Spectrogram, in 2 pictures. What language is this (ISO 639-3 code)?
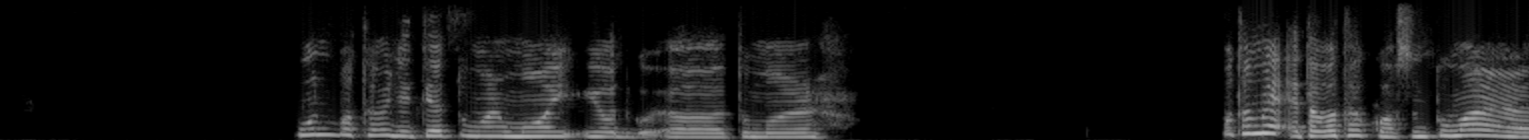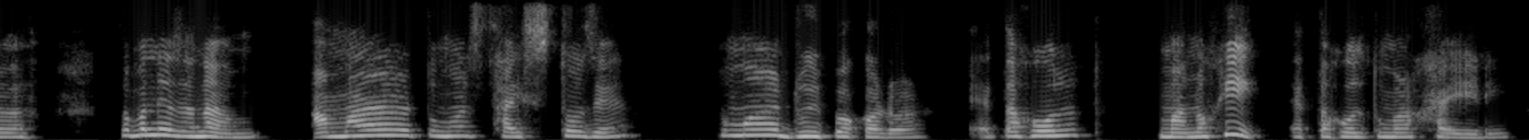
asm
